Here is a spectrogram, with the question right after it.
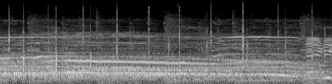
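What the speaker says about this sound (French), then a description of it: "Une bonne main d'applaudissements pour Tablex." A crowd cheering and shouting for a performer at a popular-theatre sit-in protest, lively whoops and voices layered over one another, loud and close, with some bright sustained tones running underneath.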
